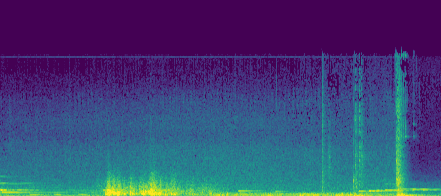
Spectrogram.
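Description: Steady rushing rain fills the whole scene, swelling into a heavier roaring burst early on, with a few sharp thuds and a thunder-like crack near the end. No one speaks.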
